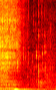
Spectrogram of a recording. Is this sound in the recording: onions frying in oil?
no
